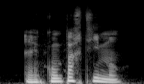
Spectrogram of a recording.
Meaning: compartment
- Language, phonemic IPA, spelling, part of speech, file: French, /kɔ̃.paʁ.ti.mɑ̃/, compartiment, noun, Fr-compartiment.ogg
